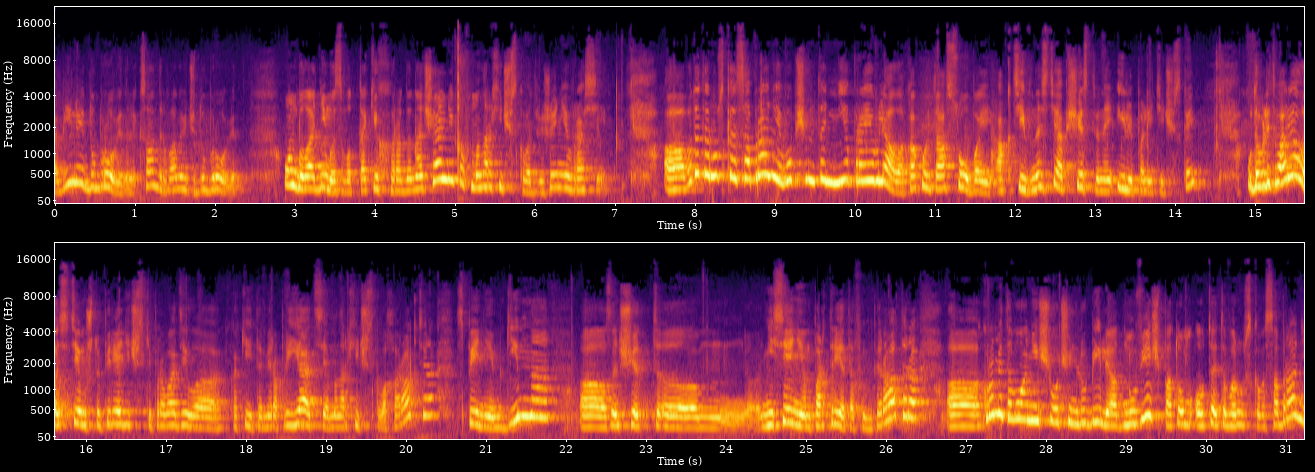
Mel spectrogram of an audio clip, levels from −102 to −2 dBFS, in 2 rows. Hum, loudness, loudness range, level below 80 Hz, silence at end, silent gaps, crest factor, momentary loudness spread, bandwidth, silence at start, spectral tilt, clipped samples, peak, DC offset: none; -16 LUFS; 6 LU; -58 dBFS; 0 s; none; 14 dB; 12 LU; 11 kHz; 0 s; -6.5 dB/octave; under 0.1%; 0 dBFS; under 0.1%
